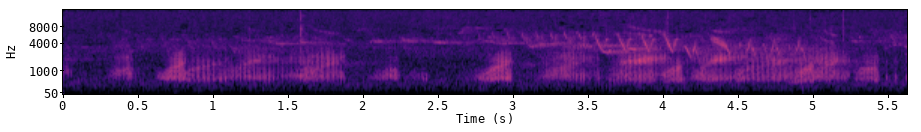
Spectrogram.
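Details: Frog. Several frogs give short, raspy croaks that come in uneven bursts and overlap one another. Fainter, higher chirps and trills from other callers run along behind them.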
